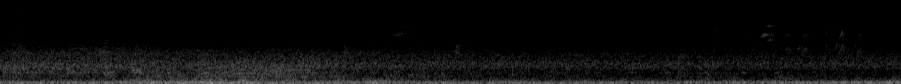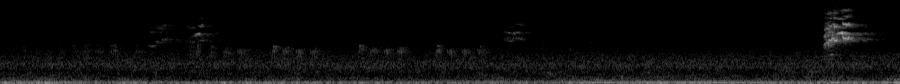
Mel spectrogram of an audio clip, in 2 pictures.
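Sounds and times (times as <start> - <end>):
birds chirping: 17.2 - 18.0.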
